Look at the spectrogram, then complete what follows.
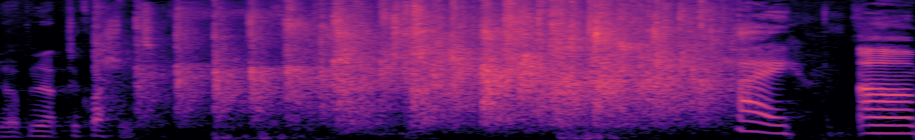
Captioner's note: audience applauds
